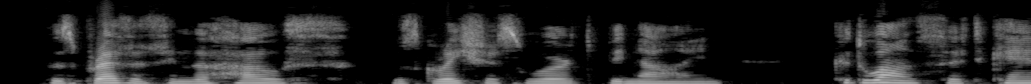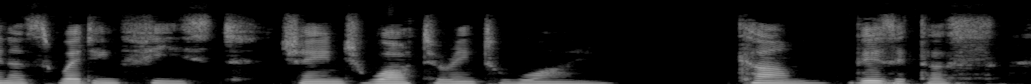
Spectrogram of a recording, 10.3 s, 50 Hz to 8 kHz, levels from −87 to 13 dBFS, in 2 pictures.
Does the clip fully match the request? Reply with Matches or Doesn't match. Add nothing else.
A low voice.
Doesn't match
